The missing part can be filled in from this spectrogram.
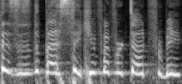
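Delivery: very high, tearful voice, crying through speech. Acting out a son thanking his dad for a wedding gift: son crying while talking. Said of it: "the kid's crying".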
